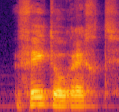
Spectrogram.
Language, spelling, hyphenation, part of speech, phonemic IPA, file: Dutch, vetorecht, ve‧to‧recht, noun, /ˈveː.toːˌrɛxt/, Nl-vetorecht.ogg
- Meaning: right of veto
